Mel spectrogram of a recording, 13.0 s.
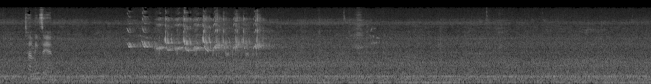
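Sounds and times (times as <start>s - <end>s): small bird chirping: 2.5s - 5.5s.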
